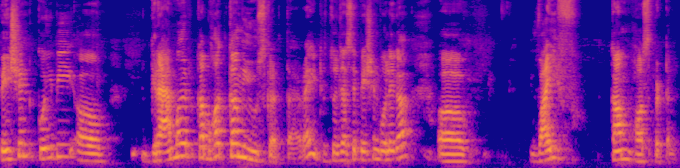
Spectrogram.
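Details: Wernicke's aphasia example read aloud by a lecturer: fluent, voluminous but uninformative speech with few substantive nouns; the patient may not understand what he is saying.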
